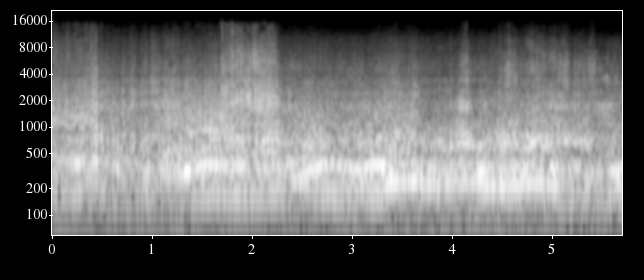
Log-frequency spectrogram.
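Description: Tyres skid and spin on dirt.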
